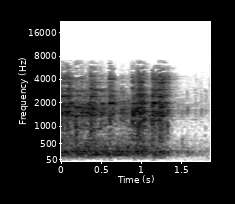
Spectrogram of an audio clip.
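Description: A heavy log scrapes and knocks as it is shoved into a furnace, a rough, clattering rumble for over a second before it settles and fades.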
